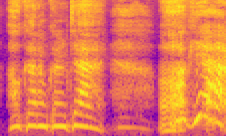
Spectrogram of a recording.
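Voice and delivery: milk the exhaustion like a tragedy; dramatic despair. Retold or imitated. Mom halfway up the cliff, wailing to her husband in mock despair. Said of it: "Stop being so dramatic".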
